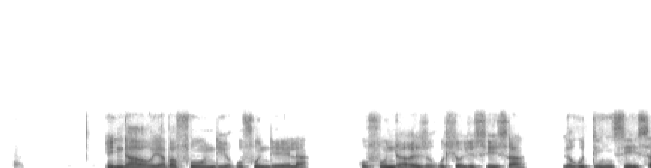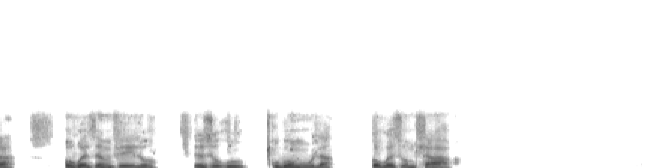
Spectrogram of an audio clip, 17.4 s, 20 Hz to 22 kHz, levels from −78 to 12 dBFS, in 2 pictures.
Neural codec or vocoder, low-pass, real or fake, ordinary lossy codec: none; 7.2 kHz; real; Opus, 32 kbps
